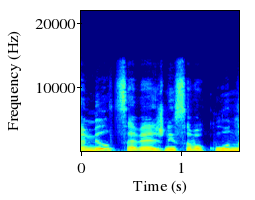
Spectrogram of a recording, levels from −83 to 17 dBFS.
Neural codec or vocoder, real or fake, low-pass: none; real; 14.4 kHz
